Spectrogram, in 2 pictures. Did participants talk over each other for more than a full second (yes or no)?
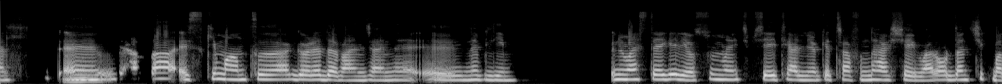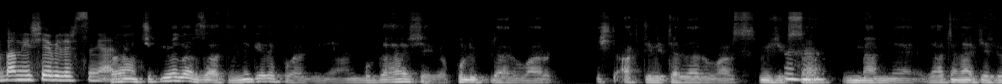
no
